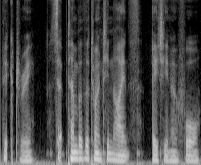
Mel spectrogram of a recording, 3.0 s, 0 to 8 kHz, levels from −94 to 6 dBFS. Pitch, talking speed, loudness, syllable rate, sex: 95 Hz, 140 wpm, -21 LUFS, 5.0 syllables/s, male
